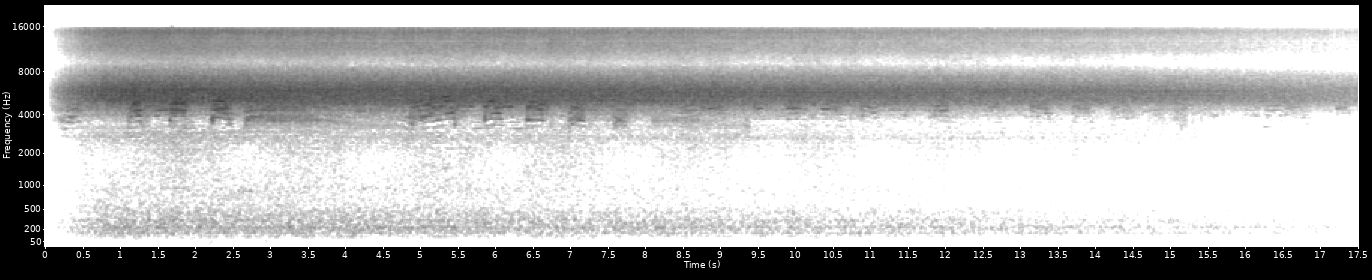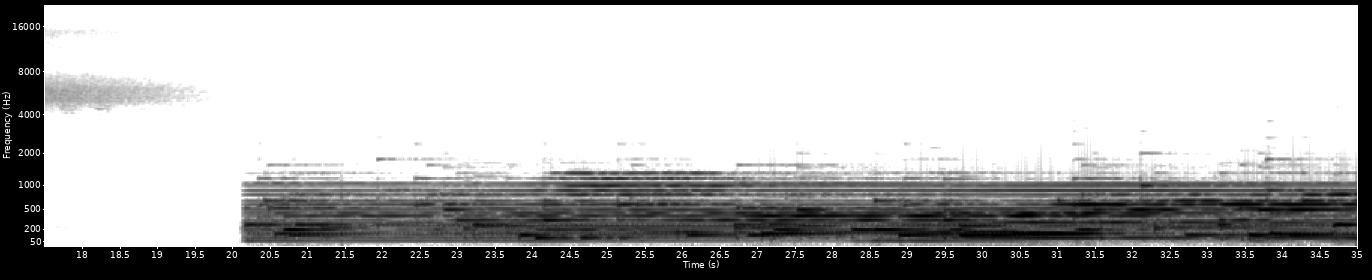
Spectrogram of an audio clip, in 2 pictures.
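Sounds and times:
cicadas buzzing in chorus: 0:00.0 - 0:20.0.

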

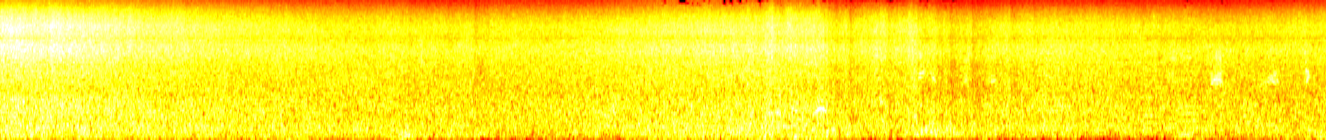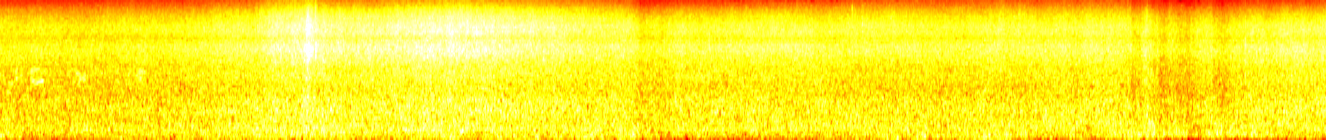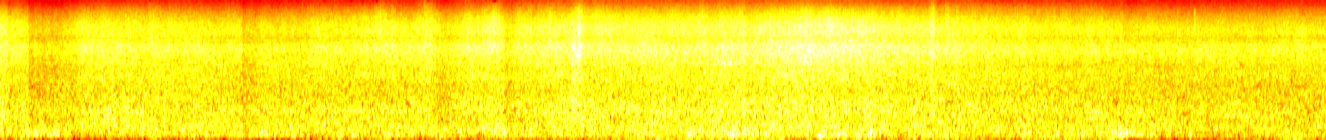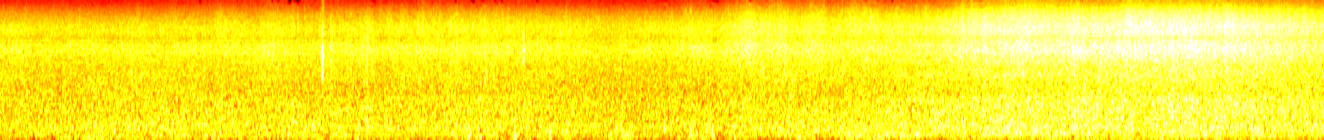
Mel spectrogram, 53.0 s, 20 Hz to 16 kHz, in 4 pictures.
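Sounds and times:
surf breaking against rocks: 0:00.0 - 0:53.0
wind buffeting microphone: 0:00.0 - 0:53.0.

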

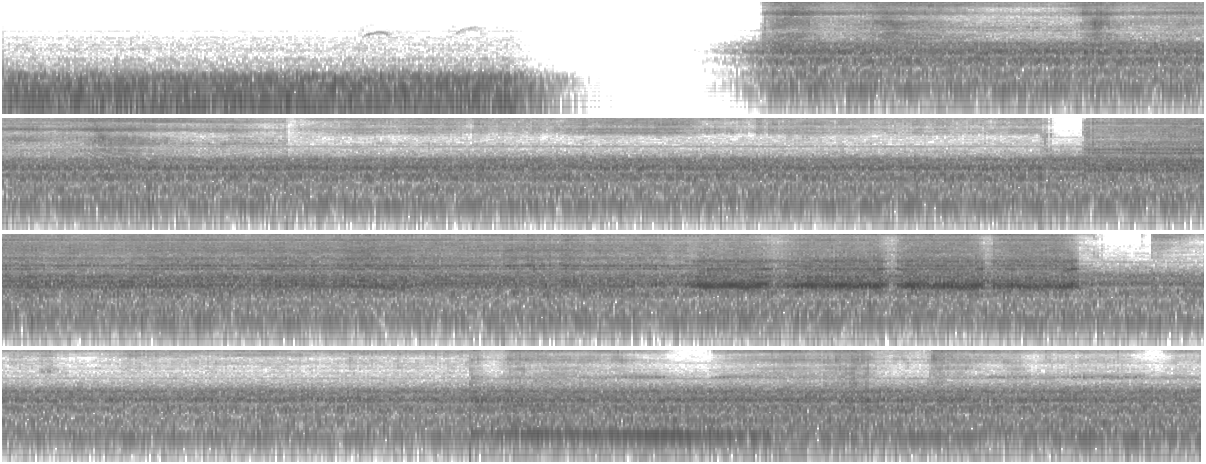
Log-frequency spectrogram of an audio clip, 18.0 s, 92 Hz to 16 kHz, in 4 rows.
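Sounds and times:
wood lathe running: 0:05.1 - 0:18.0.

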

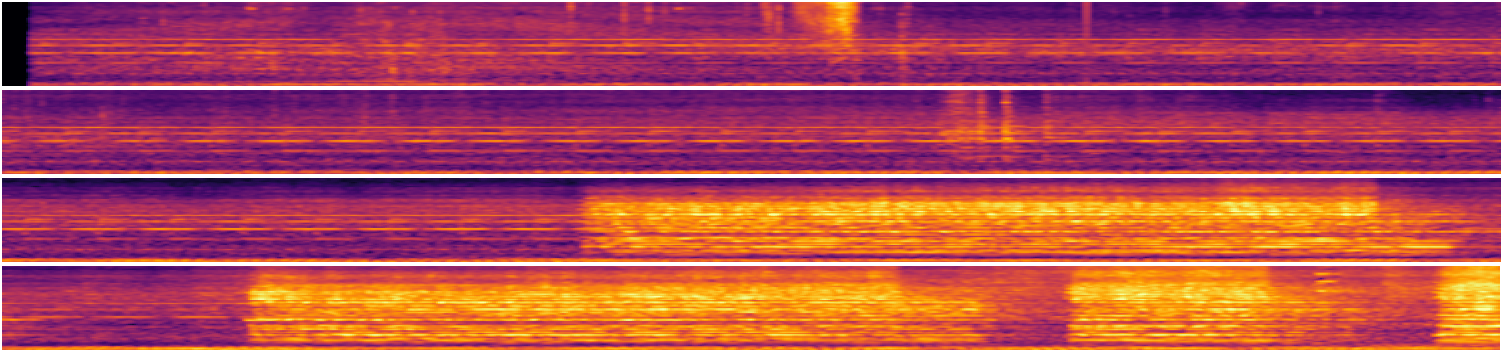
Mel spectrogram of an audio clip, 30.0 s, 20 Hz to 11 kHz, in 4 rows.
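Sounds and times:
crossing bell ringing: 0:00.2 - 0:29.9
diesel locomotive rumble: 0:00.2 - 0:29.9
train air horn: 0:03.8 - 0:04.5, 0:17.8 - 0:22.7, 0:23.7 - 0:29.9.

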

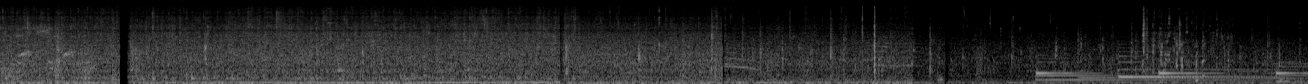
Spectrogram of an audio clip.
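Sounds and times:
water running into plastic bucket: 0:09.2 - 0:12.8.

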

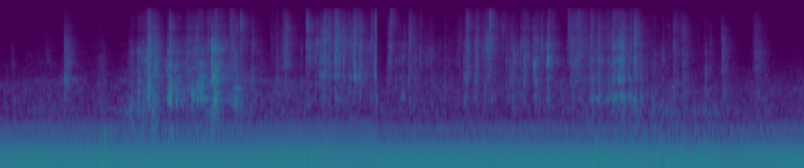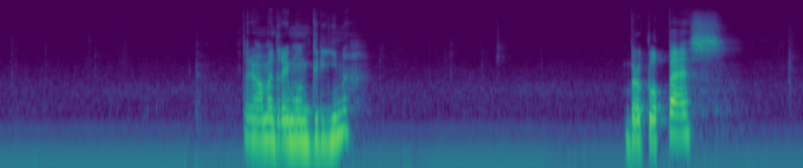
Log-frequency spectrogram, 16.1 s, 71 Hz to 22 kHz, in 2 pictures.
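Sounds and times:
foil card pack tearing and crinkling: 0:01.2 - 0:07.4.

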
